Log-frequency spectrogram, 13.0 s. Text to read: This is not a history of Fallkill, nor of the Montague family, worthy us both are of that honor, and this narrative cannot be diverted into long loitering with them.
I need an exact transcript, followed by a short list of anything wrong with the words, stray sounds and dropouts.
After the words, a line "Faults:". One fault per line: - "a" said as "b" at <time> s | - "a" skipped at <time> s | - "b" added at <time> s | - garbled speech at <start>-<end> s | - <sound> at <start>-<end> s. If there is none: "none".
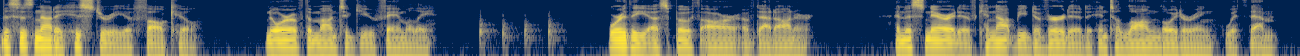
This is not a history of Fallkill, nor of the Montague family, worthy us both are of that honor, and this narrative cannot be diverted into long loitering with them.
Faults:
- thud at 4.8-5.7 s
